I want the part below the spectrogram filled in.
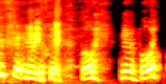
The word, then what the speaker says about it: Bowie: Wait, how do you say it? – Bowie. – David Bowie. Oh, it is David Bowie. Shit, now I've said it, it sounds better. David Bowie. Yeah, it's David Bowie.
